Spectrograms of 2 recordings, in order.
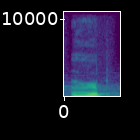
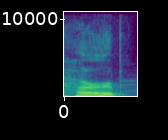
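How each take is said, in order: First: The word starts with a vowel sound, no h. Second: The word starts with a clear h sound. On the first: "I'm just so used to saying herb" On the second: "that's more like the short form of Herbert"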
